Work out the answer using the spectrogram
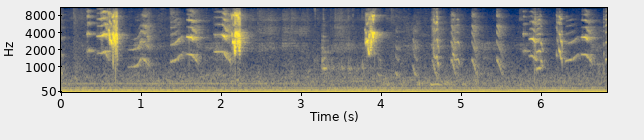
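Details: Sleepy pet Indian ringneck parrot in green plumage uttering faint high squeaks in clusters, a few louder chirps early on, then a trailing series of soft rapid notes.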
